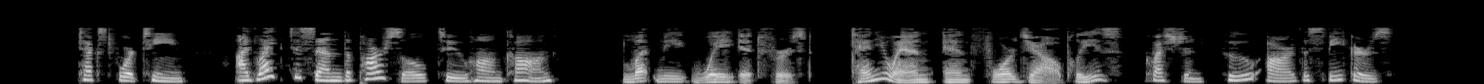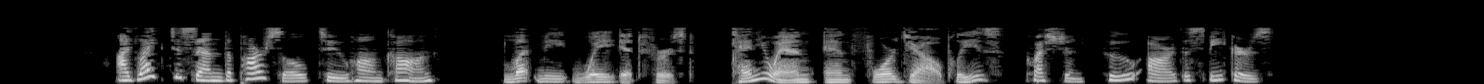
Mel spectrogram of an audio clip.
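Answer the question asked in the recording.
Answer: A customer and a post office clerk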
